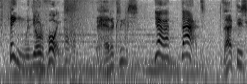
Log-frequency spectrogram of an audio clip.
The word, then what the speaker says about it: Heracles: doing there that thing with your voice the heracles yeah that that is how it's supposed to be pronounced seems like a lot of work but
